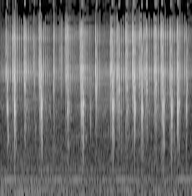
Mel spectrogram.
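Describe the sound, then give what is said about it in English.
Rapid, irregular sharp clicks from an underwater creature patter steadily over a low, muffled rumble, each click crisp with a faint ringing tail. “It's like something's clicking in the water. And it sounds like it's some sort of creature making this reverberating click.”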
